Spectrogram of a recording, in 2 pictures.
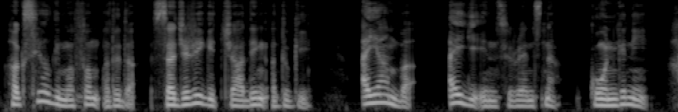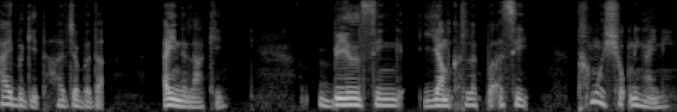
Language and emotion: Manipuri, sad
